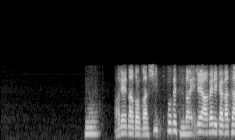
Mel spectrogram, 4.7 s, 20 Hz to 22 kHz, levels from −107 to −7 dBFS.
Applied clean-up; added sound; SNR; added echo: neural mask model DeepFilterNet 3.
